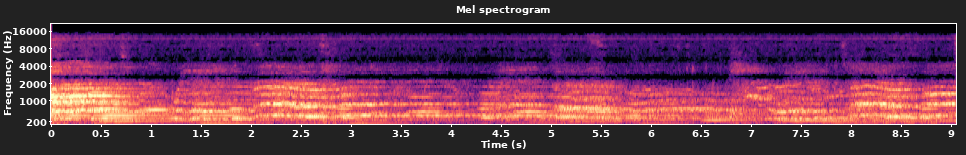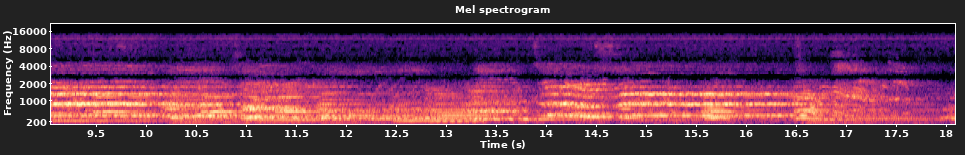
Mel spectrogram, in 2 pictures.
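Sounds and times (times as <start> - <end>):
choir singing held chords: 0.0 - 18.0.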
